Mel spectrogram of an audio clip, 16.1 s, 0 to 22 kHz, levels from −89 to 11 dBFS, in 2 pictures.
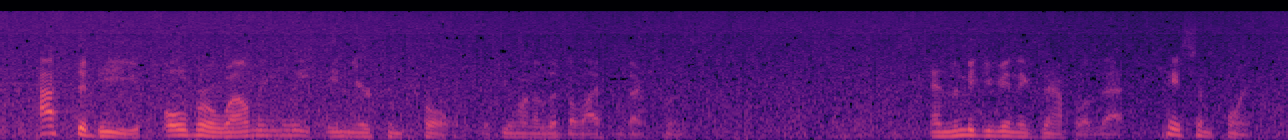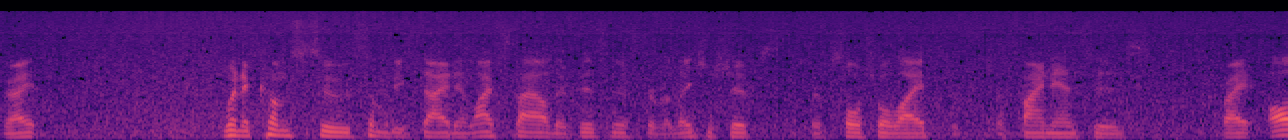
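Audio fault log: No fault is logged in this clip, and the room noise underneath the speech sits about 10 dB below it as part of the recording.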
